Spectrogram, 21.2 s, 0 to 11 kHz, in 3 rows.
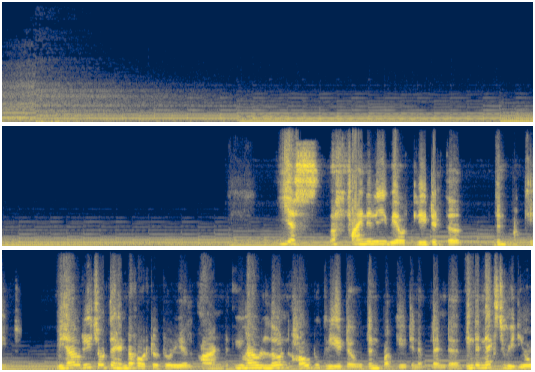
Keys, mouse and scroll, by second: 0.3 click, 0.8 click, 1.9-4.5 drag, 5.0 shift+middle click, 6.0 middle click, 6.7 click, 7.1 middle click, 7.6 click, 8.0 middle click, 8.8 middle click, 9.8 shift+middle click, 10.7-15.8 middle drag, 16.9-18.5 middle drag.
